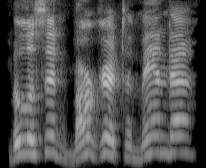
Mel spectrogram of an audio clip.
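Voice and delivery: high, loud call across the cottage; calling the child from afar. Acted. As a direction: call her full name out. Same name called out.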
